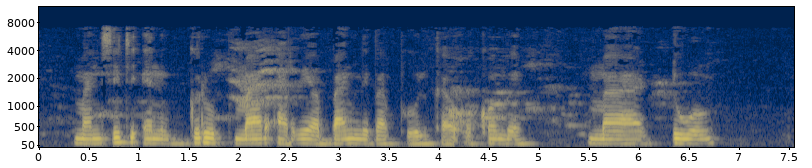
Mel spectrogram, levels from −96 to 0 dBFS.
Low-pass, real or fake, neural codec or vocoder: 7.2 kHz; real; none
